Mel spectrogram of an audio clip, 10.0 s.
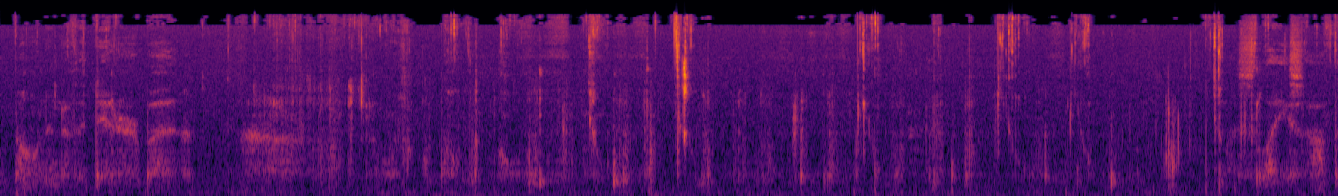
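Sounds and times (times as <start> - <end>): crispy food crunching while chewed: 1.8 - 9.5.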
